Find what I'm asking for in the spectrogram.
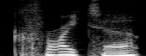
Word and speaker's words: Krita: Krita, this is Krita. This is the... do you keep correcting me? Am I saying it wrong every time? – Krita. – Krita. I'll get there eventually.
